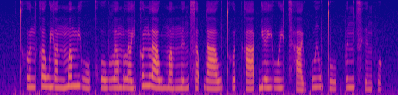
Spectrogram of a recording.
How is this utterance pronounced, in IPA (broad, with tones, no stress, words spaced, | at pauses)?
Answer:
t̪ʰɵ˨nkɐ˧wjɐ˨n mɐ˥mjuː˨˩kʰo˨w lɐ˧mlɐ˨j kɵ˥nlaː˨w mɐ˨mn̪ɪ˨˥ŋsɐ˨˥p̚ laː˨˥wt̪ʰɵ˧t̚kaː˨˥k̚ je˧j uː˨˧j t͡sʰaː˨˩jkʷiː˥w t̪uː˨k̚pɪ˥ŋt͡sʰɪ˨˧ŋ fʊ˨k̚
